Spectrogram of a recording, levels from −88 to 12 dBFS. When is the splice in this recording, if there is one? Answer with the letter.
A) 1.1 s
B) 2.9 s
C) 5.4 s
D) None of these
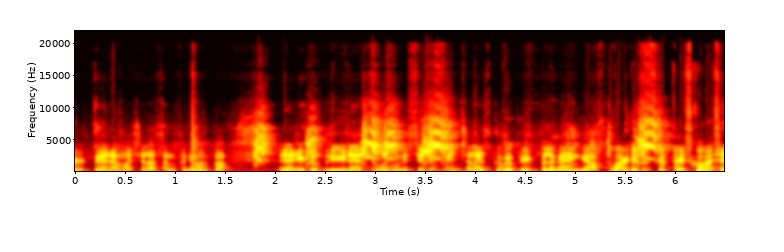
C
